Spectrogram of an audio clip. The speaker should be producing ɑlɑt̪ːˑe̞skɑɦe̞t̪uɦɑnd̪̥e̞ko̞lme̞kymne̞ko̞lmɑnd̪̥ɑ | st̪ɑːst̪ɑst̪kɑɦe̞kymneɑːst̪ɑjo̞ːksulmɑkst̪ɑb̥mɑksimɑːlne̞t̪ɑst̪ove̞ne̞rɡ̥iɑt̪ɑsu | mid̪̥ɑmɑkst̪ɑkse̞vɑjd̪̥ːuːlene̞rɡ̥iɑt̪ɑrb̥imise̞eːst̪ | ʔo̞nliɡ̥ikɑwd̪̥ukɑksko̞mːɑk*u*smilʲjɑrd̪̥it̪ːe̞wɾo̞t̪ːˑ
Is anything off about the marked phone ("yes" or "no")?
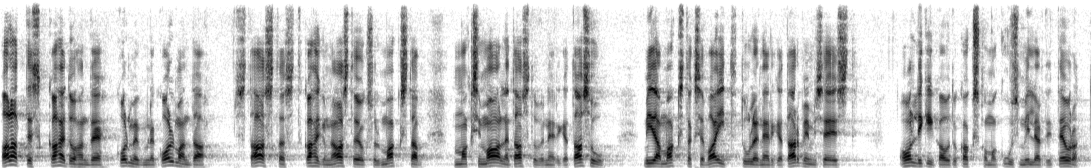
yes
